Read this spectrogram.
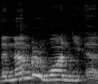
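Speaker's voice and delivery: cracked voice, breaking in the middle. After talking into a camera for a long time, the speaker's voice cracks. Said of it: "that was a horrible voice crack".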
